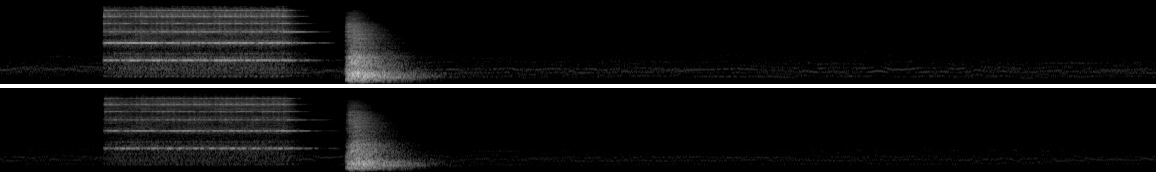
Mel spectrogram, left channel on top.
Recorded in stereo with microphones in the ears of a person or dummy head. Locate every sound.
1.0 s a phone ringing: 55° left (ahead or behind), 1.7 m
3.5 s a whoosh: 75° left (ahead or behind), 2.0 m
